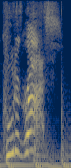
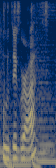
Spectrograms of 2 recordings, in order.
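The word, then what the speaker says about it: coup de grâce: of America or speculation a lot of Americans think that they're pronouncing It the French Way by dropping this sound just like how we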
